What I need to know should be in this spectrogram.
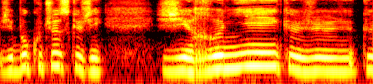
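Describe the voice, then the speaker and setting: A woman speaks at a fairly slow pace with a fairly high pitch. Her tone is dark and mellow. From French Basque Country, then Burgundy. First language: Basque (speaking French). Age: 20s. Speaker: interviewee. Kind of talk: testimony. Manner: halting, many hesitations.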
